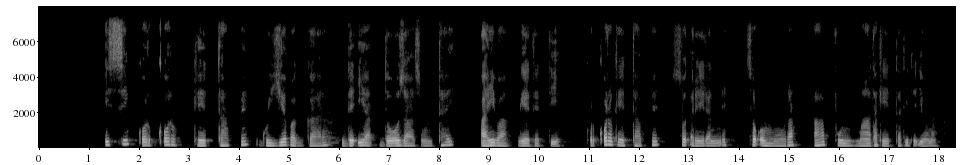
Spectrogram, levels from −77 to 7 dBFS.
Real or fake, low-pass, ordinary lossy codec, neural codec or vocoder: fake; 7.2 kHz; AAC, 48 kbps; vocoder, 44.1 kHz, 128 mel bands every 512 samples, BigVGAN v2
